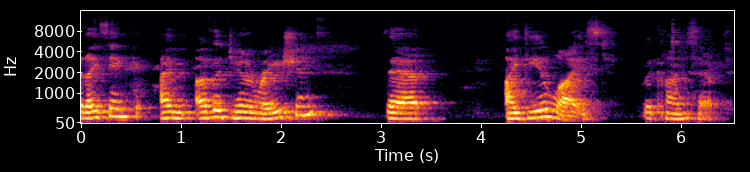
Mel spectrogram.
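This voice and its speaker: With audible room echo around her, a woman speaks very slowly at a medium pitch, her intonation lively. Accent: American. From US, Japanese American community. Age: 70s. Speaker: community speaker on civic engagement. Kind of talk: personal talk / testimony.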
